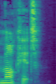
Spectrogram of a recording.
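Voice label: "market", English, British English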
